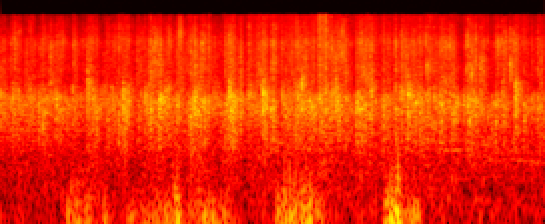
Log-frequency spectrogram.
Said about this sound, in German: so lange war unser Applaus nicht.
